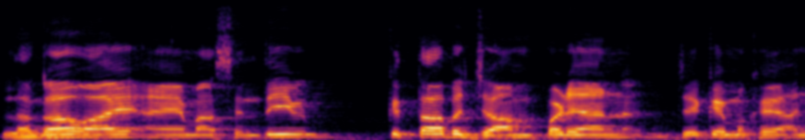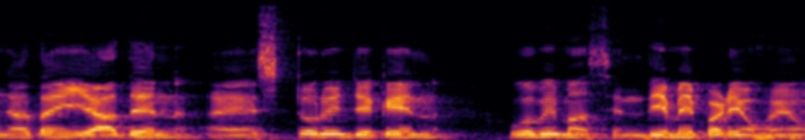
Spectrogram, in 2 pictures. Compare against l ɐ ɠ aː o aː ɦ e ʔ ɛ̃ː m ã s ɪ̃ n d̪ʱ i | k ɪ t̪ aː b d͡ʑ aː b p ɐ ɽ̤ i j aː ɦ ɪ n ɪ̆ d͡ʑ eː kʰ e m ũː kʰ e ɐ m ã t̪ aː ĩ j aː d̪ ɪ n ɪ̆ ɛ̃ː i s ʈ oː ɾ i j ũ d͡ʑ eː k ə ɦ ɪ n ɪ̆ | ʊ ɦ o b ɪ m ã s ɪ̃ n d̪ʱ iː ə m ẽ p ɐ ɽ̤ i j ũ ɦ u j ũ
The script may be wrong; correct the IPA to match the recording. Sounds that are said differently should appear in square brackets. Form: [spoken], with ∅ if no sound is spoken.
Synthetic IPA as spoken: l ɐ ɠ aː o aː ɦ e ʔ ɛ̃ː m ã s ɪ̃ n d̪ʱ i | k ɪ t̪ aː b d͡ʑ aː [m] p ɐ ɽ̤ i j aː ɦ ɪ n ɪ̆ d͡ʑ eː [k] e m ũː kʰ e ɐ [ɲ] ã t̪ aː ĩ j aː d̪ ɪ n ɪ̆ ɛ̃ː [ɪ] s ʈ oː ɾ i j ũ d͡ʑ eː k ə ɦ ɪ n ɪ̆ | ʊ ɦ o b ɪ m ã s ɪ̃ n d̪ʱ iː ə m ẽ p ɐ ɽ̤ i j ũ ɦ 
